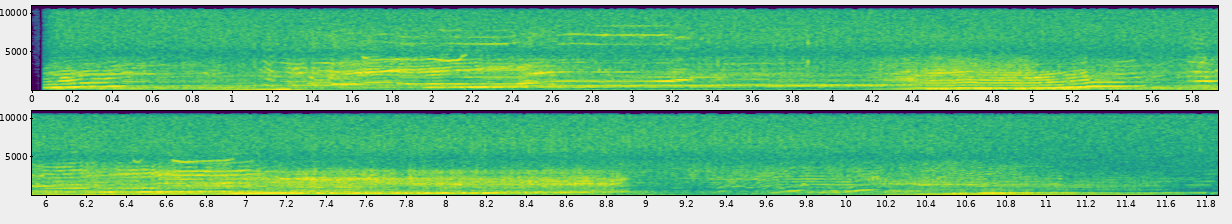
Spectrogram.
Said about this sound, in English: What precisely a whale's song means to other whales is something that only the whales know for sure. This is what a humpback song sounds like.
